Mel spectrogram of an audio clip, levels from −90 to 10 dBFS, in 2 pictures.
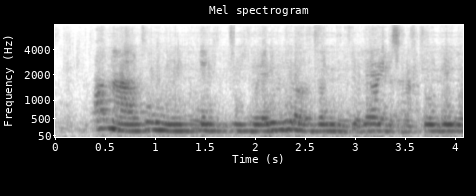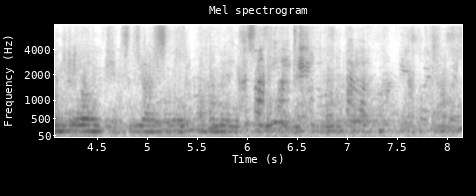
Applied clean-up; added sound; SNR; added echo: neural separator model SepFormer DNS4.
